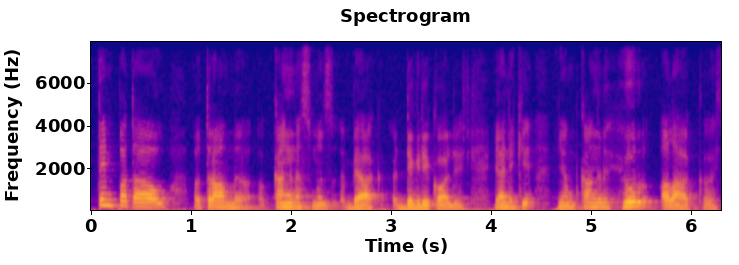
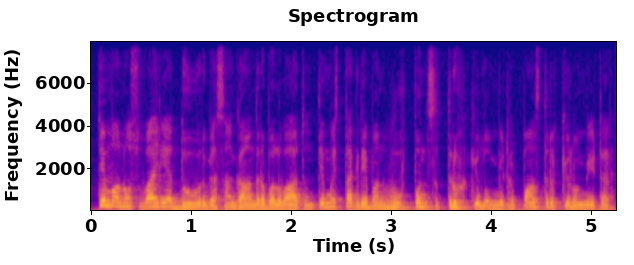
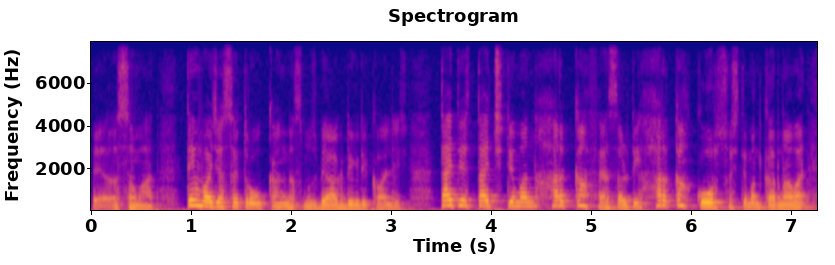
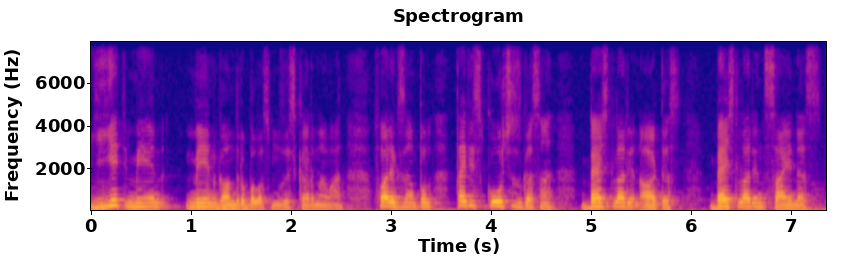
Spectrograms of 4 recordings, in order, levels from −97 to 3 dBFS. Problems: none marked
